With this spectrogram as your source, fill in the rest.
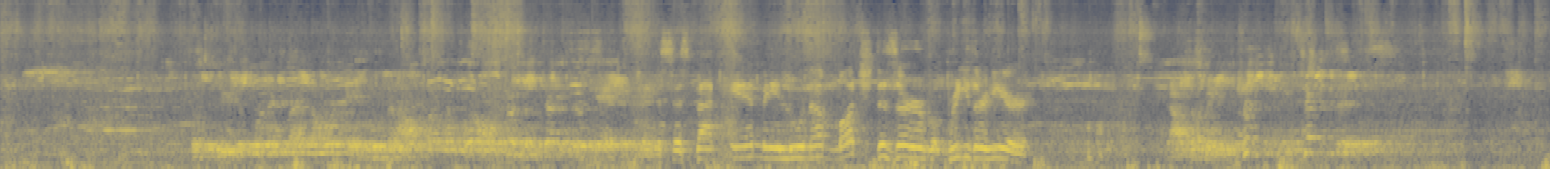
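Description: A plastic bag rustles and crinkles as hands handle it.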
